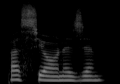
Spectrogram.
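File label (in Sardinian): "passiones", female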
